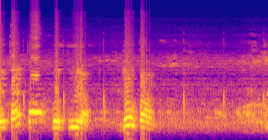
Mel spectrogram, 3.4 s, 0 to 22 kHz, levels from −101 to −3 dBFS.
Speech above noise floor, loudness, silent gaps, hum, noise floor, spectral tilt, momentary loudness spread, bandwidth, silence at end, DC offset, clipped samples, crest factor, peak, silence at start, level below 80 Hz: 22 dB; -8 LUFS; none; none; -29 dBFS; -4 dB/octave; 21 LU; 12.5 kHz; 0 s; under 0.1%; 2%; 10 dB; 0 dBFS; 0 s; -52 dBFS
